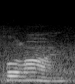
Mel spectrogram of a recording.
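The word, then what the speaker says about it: Poulan: pulling everybody calls it Pullman people they call it all kind of stuff but I reckon the great pronunciation is pull on like p-u-l-l -o-n like you're pulling on your boots yeah what not let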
